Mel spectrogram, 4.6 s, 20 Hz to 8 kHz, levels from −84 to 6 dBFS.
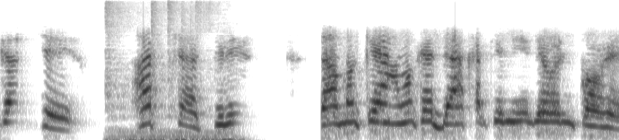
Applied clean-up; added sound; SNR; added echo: classical method log-MMSE.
